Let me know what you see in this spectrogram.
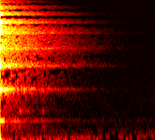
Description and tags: Drum stick Hit Garage [RAW]
drum-stick, hit, oneshot, percussion, raw, recording, sticks, wood, wooden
